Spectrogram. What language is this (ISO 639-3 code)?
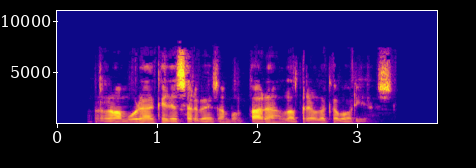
cat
